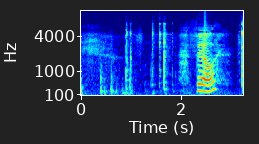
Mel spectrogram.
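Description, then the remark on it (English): A door being opened: a series of sharp latch and key clicks and rattles, then a loud, wavering hinge creak that rises and falls in pitch for about half a second. “If you'll open the door.”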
